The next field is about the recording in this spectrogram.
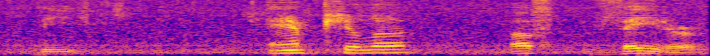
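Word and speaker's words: Vater: it's the ampulla of Vader v-a-t-r Vader in German is pronounced fata so again I don't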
